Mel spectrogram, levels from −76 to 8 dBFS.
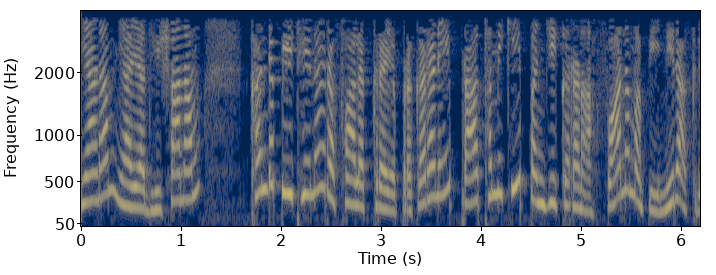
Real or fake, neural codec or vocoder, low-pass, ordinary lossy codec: real; none; 3.6 kHz; none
